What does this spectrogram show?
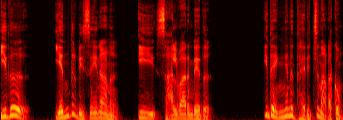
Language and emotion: Malayalam, disgusted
